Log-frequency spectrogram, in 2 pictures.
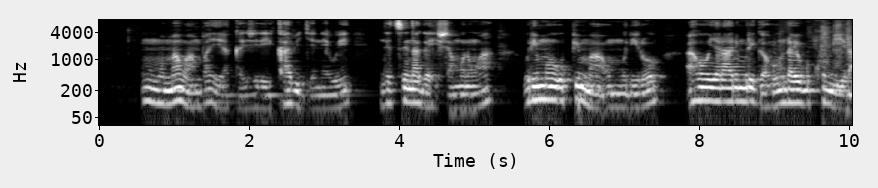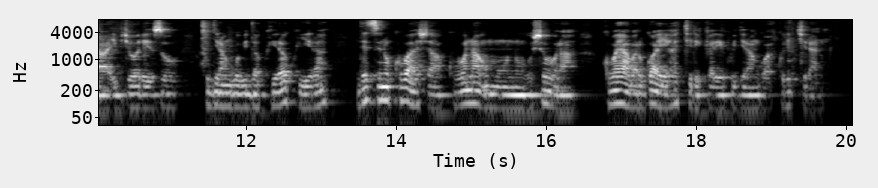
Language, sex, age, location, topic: Kinyarwanda, male, 25-35, Kigali, health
